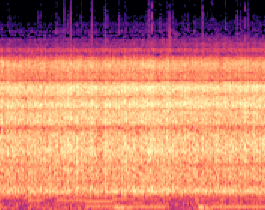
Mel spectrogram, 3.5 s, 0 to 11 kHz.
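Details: Uniden MB8719 CB radio on AM with only the antenna connected, after receive sensitivity adjustments: loud, even hiss across the band with no dropouts, receiver now properly sensitive, normal receiver static.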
